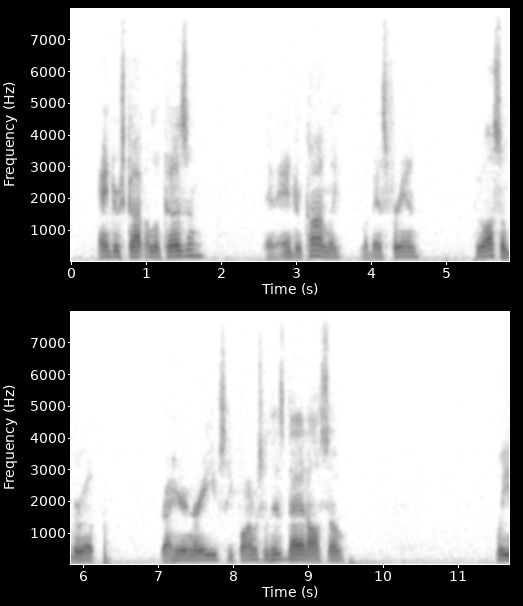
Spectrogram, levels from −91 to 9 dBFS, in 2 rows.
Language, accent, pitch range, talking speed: English, American, 120-150 Hz, 135 wpm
